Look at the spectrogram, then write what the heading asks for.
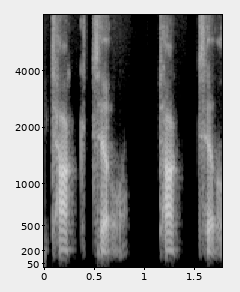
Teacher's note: So I'm going to stop the K. Now, the stop K and the stop T can sound super, super similar.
